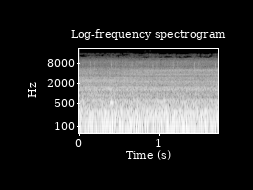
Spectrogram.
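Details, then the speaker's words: Chinese diesel air heater after fitting an ultra-quiet fuel pump to cure fuel-pump ticking: smooth even blower roar with only a faint pulse and no ticking; normal running. "There's like no noise coming from that. All you can hear is the roar of the motor, and yeah, I'd say that's worth doing, guys."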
